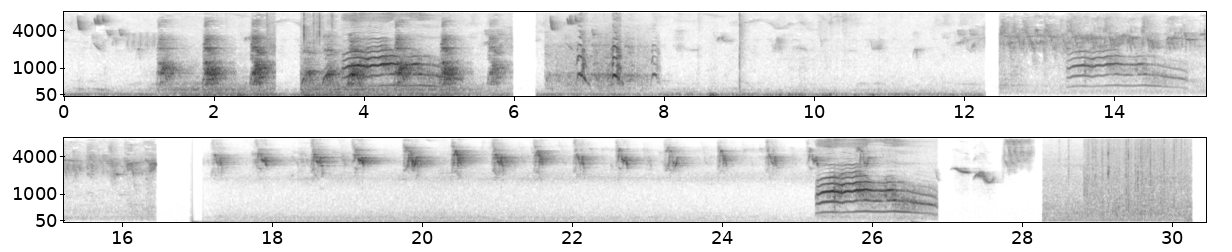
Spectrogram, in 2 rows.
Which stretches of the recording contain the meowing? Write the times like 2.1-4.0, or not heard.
3.7-5.3, 13.3-15.0, 25.2-26.9.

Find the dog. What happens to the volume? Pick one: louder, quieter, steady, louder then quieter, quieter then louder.
quieter then louder.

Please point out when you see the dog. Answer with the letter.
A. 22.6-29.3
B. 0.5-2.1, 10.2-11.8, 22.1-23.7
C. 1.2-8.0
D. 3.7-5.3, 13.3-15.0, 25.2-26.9
C.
